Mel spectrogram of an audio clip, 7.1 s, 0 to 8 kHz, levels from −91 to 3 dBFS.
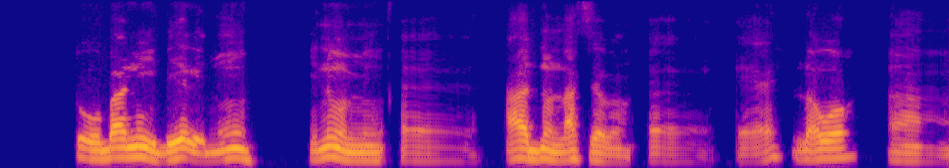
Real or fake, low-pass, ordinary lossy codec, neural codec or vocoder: real; none; none; none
